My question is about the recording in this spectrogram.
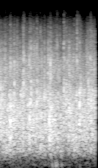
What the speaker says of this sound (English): How about a real round of applause for these amazing people?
